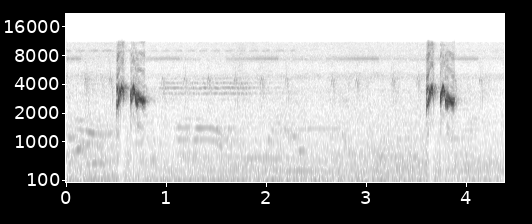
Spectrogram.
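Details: Calling to the male, a female bird gives two sharp double chirps some three seconds apart, a quick note then a drawn-out falling one; faint thin whistles sound softly between.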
